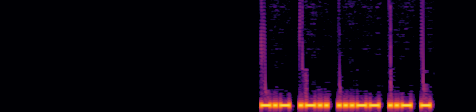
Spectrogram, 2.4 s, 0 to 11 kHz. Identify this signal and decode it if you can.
Morse code, heard as a keyed tone, about 70 wpm, 700 Hz. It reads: KL3UT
